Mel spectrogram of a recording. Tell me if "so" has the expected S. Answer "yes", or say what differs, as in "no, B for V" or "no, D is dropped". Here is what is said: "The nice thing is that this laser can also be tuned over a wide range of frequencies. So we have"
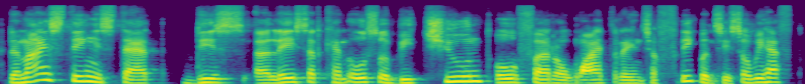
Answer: yes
